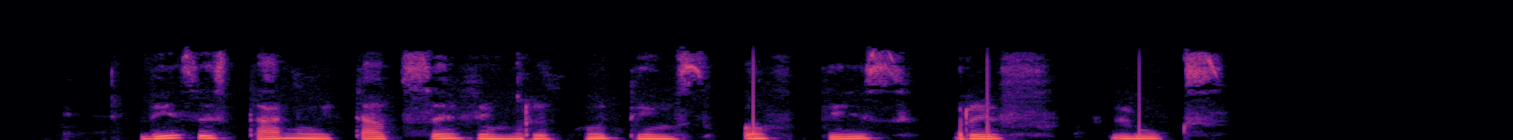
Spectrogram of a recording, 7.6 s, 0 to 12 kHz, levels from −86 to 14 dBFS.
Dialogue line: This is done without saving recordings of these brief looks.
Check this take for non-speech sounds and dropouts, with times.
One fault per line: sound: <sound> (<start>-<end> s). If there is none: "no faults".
no faults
